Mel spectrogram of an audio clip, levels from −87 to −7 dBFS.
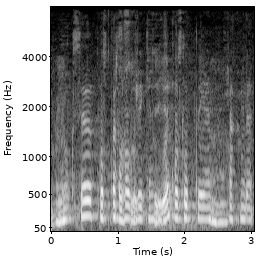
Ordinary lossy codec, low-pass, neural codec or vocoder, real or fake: none; none; codec, 16 kHz, 8 kbps, FreqCodec, larger model; fake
